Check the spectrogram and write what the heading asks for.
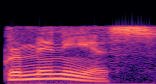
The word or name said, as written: gramineous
